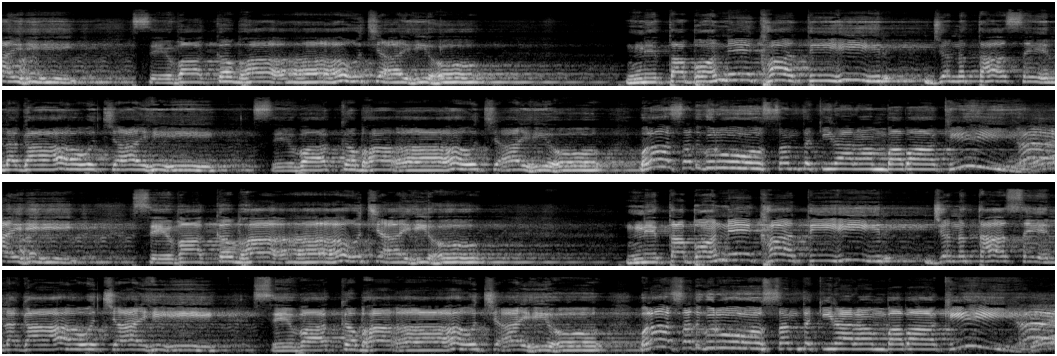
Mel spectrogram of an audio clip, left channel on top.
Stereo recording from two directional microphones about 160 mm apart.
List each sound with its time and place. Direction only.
0.0 s mantra: 50° left (ahead or behind)
6.3 s mantra: 50° left (ahead or behind)
13.2 s a man's voice: 40° left (ahead or behind)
